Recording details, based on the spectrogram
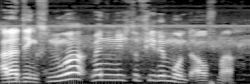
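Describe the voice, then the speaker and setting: A man's voice: high-pitched, sing-song, a little fast, noisy background. A man playing a cheeky, blunt orc warlock who taunts and whines. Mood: mocking. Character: brash, taunting orc warlock, formerly a gnome.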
